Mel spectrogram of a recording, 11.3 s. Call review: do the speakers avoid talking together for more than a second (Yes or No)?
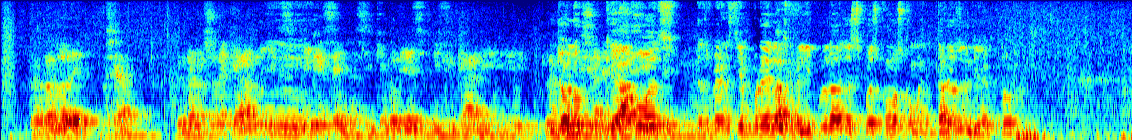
No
